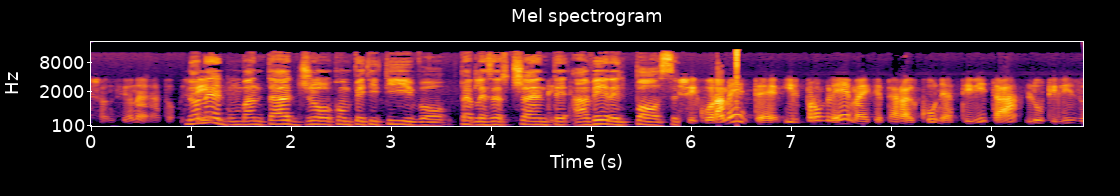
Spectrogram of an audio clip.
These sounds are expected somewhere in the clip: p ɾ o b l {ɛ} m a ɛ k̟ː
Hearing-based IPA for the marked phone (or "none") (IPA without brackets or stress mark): ɛː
